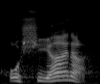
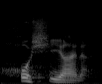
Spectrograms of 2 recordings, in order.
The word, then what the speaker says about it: Hosanna: and he says that we should not pronounce the word Hosanna, but Hoshiana. Doesn't quite fit with the singing, however. But that's apparently how it should be pronounced, not Hosanna, but Hoshiana.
